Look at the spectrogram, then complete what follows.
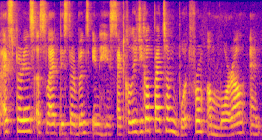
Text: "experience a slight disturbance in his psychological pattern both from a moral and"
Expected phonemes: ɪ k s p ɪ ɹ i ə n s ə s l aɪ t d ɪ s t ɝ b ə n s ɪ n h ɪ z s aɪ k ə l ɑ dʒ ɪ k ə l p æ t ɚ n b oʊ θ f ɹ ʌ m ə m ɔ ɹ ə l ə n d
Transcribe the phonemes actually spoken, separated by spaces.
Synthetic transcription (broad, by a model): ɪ k s p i ɹ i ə n s ə s l aɪ t d ɪ s t ɝ b ə n s ɪ n h ɪ z s aɪ k ə l ɑ dʒ ɪ k ə l p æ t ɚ n b oʊ t f ɹ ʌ m ə m ɔ ɹ ə l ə n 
